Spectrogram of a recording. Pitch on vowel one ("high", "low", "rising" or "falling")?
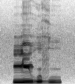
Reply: high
